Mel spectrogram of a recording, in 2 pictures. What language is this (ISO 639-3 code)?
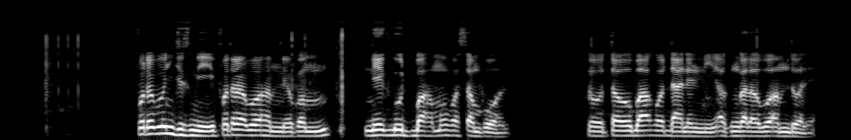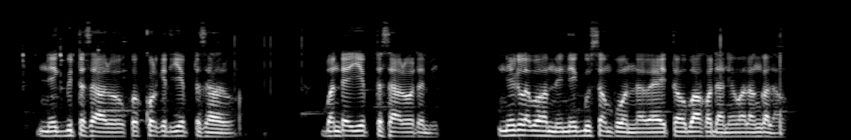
wol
